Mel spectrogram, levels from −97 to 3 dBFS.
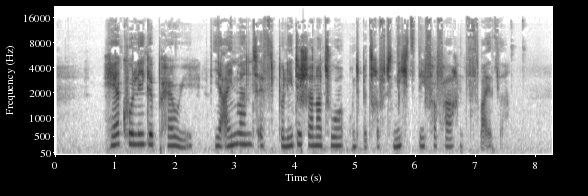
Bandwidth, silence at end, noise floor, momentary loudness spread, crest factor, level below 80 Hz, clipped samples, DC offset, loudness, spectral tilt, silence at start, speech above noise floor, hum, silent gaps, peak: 17 kHz; 0.45 s; -58 dBFS; 15 LU; 22 dB; -64 dBFS; under 0.1%; under 0.1%; -18 LUFS; -0.5 dB/octave; 0.05 s; 37 dB; none; none; 0 dBFS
